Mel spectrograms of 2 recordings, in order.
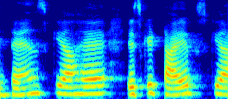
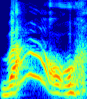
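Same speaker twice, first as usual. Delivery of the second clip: amazed wow; 3 semitones higher, 3 dB louder, much slower than usual. Shown as a demonstration. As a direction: act out being wowed, stretching each wow. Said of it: "आश्चर्यचकित भी तो होते हैं".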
